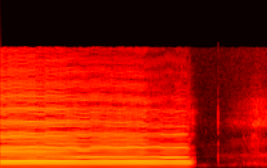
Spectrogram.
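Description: A woman's voice holding one long, steady vowel, which cuts off abruptly about one and a half seconds in, leaving a quieter stretch.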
